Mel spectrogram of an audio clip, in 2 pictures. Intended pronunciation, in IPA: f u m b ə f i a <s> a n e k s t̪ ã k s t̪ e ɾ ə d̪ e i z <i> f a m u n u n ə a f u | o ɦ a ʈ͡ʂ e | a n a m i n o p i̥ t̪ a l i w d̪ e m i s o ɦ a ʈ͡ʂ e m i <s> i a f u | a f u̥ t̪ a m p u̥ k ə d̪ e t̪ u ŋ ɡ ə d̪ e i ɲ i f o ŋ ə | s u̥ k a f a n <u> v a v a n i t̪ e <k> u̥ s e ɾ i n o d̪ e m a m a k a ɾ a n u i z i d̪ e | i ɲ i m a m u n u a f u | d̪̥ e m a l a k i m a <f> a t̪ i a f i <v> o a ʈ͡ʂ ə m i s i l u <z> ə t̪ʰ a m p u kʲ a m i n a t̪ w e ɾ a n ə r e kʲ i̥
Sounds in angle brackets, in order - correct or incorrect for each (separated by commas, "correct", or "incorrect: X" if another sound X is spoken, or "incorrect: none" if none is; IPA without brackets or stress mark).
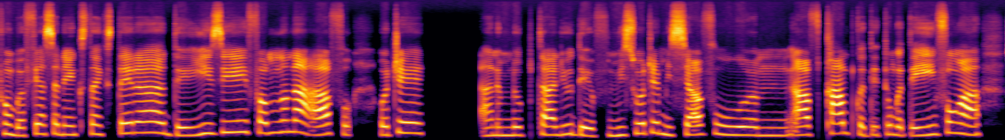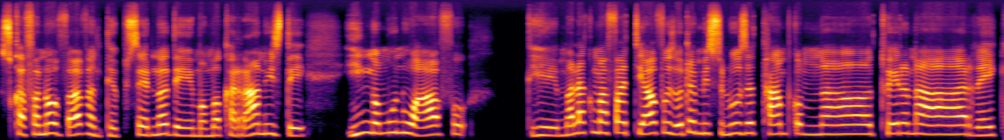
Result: correct, correct, correct, incorrect: o, incorrect: p, correct, incorrect: z, correct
